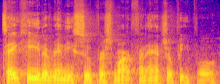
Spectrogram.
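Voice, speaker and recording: Speaking to camera, an American due diligence advisor and quality of earnings provider tells the story of a case emphatically and colloquially, performing snippets of dialogue along the way. He has a low-pitched, mellow voice with lively intonation and a moderate pace.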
